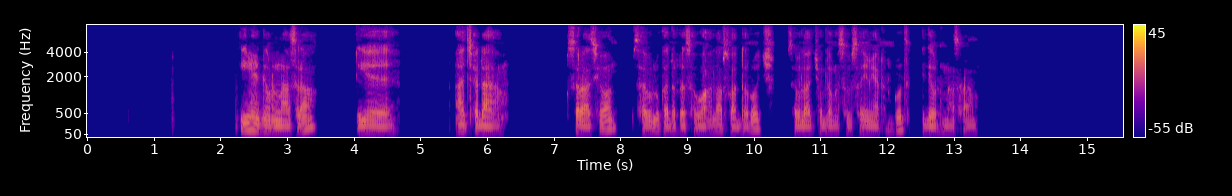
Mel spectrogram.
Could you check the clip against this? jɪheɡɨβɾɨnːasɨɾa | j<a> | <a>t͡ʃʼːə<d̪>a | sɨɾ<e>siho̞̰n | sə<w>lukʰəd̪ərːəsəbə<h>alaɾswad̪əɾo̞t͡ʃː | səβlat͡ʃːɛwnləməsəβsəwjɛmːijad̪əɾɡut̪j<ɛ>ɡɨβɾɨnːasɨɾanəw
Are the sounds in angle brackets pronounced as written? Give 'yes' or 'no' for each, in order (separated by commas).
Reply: no, yes, yes, no, no, yes, yes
